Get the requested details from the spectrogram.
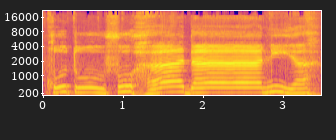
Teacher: ٹھیک ہے، یہاں پہ ہا جو ہے گول ہا، اس کی آواز آنی چاہیے. گول تا وقف کی حالت میں گول ہا بن جاتی ہے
